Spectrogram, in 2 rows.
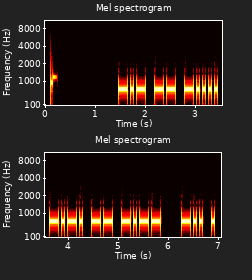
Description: Morse code, heard as a keyed tone, about 20 wpm, 700 Hz. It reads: KM6CMY DE
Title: USA Callsign DE Callsign - 6 Characters - 20wpm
